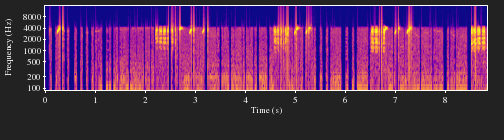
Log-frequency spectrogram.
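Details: Great tits at a nest in Théding, France, on 26 April 2023, an adult bringing food to newborn nestlings; short clusters of thin, high chirps break out every one to two seconds, mixed with soft clicks and scratching inside the nest.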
